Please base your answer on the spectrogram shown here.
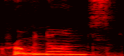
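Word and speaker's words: Cro-Magnon: Oh, there's the chroman Mcnons. Chromanons, that's how you pronounce it, from southwest Europe.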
